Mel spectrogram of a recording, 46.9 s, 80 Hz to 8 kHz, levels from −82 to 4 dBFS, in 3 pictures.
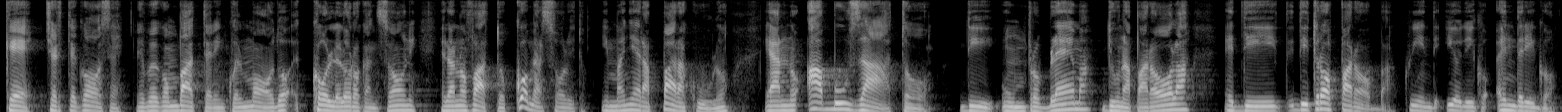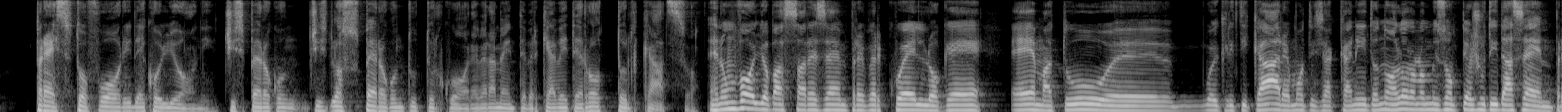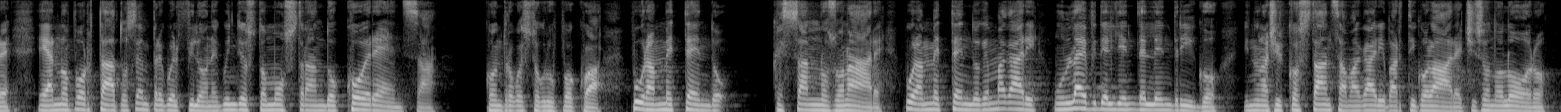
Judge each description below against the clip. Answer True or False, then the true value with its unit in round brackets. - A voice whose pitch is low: True (125 Hz)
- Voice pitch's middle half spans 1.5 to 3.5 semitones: False (4.1 semitones)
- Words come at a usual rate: True (155 wpm)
